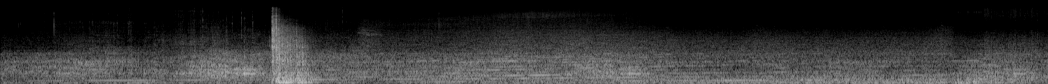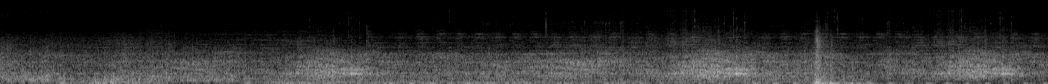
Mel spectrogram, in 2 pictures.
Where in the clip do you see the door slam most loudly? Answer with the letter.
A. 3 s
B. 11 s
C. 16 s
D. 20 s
A.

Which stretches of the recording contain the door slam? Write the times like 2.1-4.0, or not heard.
2.1-3.7, 18.6-19.3.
